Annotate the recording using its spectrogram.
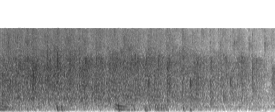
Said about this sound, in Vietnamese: Chúng ta dâng lên Chúa Mẹ một tràng pháo tay nữa.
